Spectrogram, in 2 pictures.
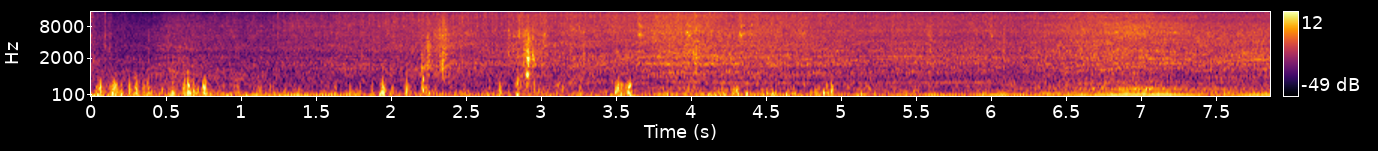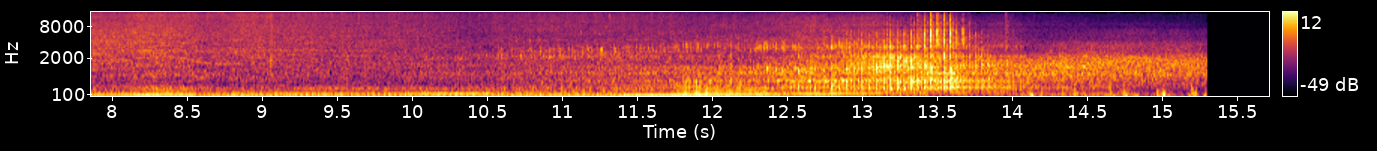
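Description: Mercedes C63 AMG's 6.2-litre V8 pulling away: a low, uneven rumble with scattered crackle, then two short blips of revs. After a steady stretch it revs up strongly as it accelerates away, then the sound cuts off abruptly just before the end.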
